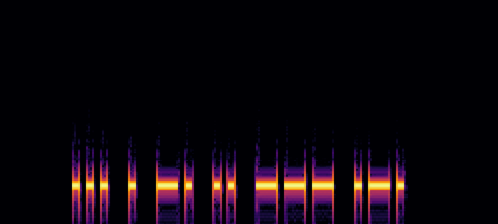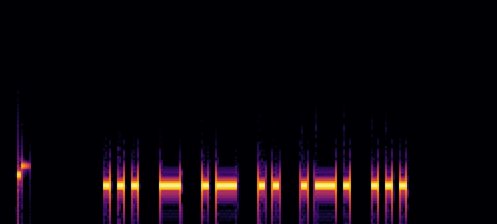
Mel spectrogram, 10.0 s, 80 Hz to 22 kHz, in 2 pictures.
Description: Morse code, heard as a keyed tone, about 17 wpm, 700 Hz. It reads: SENIOR STAIRS
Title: Sets of 5 Words Encore - New Word Drill - 17wpm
